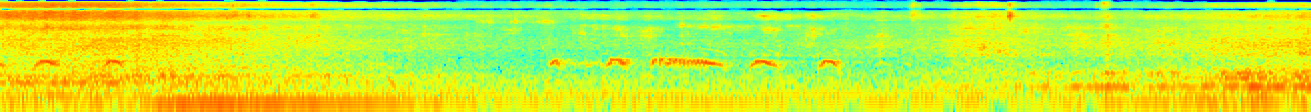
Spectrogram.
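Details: Vietnamese spotted dove cooing: two brief coos open, then after a pause a fuller phrase of short hollow notes around a longer middle coo, with a continuous low engine hum throughout.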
